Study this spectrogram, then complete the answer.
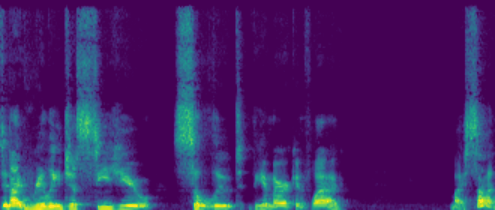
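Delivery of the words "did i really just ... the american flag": voice full of disgust. Retelling what an ex-boyfriend said in the car: imitating disgusted tone. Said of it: "with disgust".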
